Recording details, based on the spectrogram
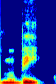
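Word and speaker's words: Mbappé: Uh Mabep, how do you say it? Mab or mib mabib. It was Mabek. Killian Mabek. Yeah.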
